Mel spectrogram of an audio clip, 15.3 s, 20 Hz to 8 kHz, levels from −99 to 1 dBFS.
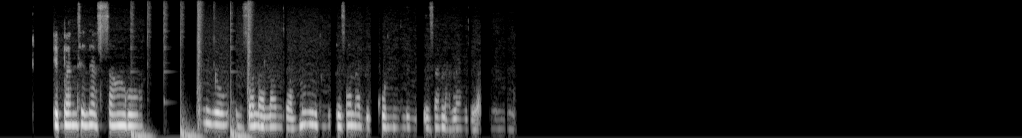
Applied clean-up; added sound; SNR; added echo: none; Drum kit; 9 dB; none.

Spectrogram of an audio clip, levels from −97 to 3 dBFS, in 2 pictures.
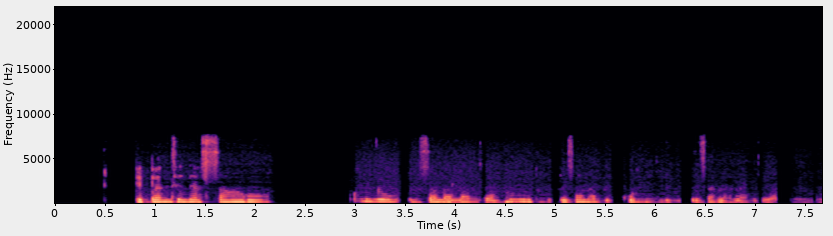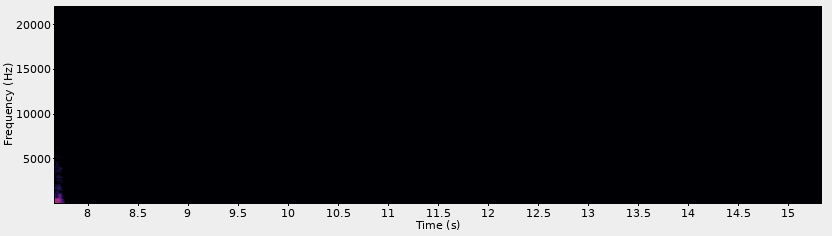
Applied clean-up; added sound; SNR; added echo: none; none; none; none.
